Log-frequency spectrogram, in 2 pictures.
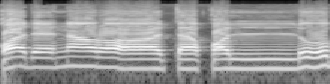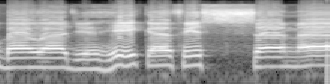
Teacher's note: قاف مستعلیہ ہے، پر پڑا جائے گا، دال ساکن پر قلقلہ ہوگا، را کے اوپر کھڑی زبر ہے، ایک الف کے برابر کھینچ کر پڑھیں گے، را پر بھی پڑا جائے گا۔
